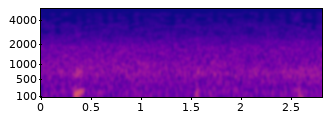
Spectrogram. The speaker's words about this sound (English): So it's a bit noisy with the rain. Can you still hear me?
